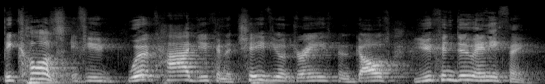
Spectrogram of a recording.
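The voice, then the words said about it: Sarcastic delivery. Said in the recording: “I'm being sarcastic here.”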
